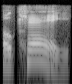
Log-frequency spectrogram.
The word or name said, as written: OK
